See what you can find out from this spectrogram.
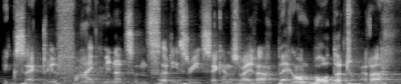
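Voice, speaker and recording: A man's voice: medium pitch, lively intonation, a little slow, pushed and bright, faint music behind. A man narrating a comic audio drama as a dry, mock-serious storyteller.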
